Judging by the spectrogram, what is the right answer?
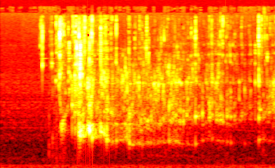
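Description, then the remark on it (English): Water from a pitcher splashes and gurgles into a glass, starting abruptly and continuing as a steady pour with bright, bubbling trickles for a few seconds. “Fill that glass.”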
